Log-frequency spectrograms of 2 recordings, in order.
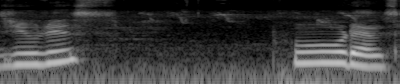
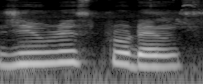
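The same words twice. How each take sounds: First: "জুরিসপ্রুডেন্স" slowly, split after জুরিস; careful pronunciation. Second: Said in the usual way. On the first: Shown as a demonstration. Teacher showing the class how it is said, "জুরিসপ্রুডেন্স" slowly in two parts. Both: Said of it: "উচ্চারণটা এইরকমই হবে".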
